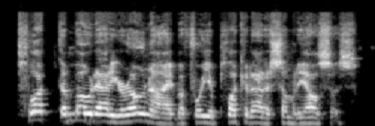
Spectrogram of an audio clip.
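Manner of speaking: plain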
